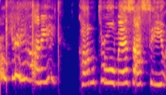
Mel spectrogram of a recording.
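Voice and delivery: very high excited praise; hype compliment. Retold or imitated. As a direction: gush over her look. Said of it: "I said".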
